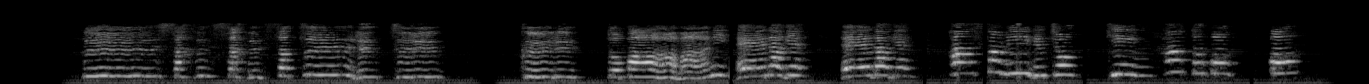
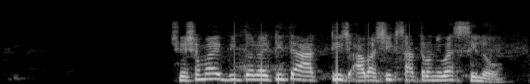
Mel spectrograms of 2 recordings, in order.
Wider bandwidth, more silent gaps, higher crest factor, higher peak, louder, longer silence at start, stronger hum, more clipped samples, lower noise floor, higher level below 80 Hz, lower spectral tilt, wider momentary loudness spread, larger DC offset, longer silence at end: about the same, 7.4 kHz vs 8 kHz; first, 4.84-4.92 s vs none; about the same, 20 dB vs 16 dB; about the same, -8 dBFS vs -6 dBFS; second, -26 LUFS vs -19 LUFS; second, 0.85 s vs 1.7 s; neither; neither; second, -46 dBFS vs -88 dBFS; about the same, -58 dBFS vs -54 dBFS; second, -2.5 dB/octave vs -5.5 dB/octave; first, 13 LU vs 5 LU; neither; first, 0.7 s vs 0.25 s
